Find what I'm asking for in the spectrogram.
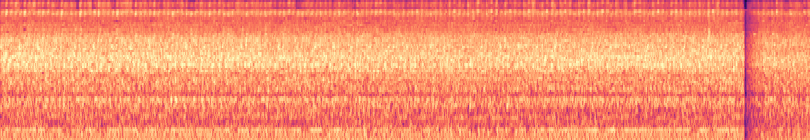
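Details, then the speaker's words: Hybrid car started by pressing throttle, owner had complained of crackling and plugs unchanged two or three years; steady even idle, constant low hum, no misses, crackle or knock; running smoothly. "we'll need to press the throttle with it being a hybrid to make it fire up so we'll have a listen seems sweet is it not to me don't know what that sounds like on camera that sounds lovely"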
